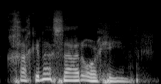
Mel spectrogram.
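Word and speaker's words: Chaknasar Orchim (הכנסת אורחים): So you see that CH, it's not Ch, it's Cha. Orchim, in this case, He. Chim. Chaknasar Orchim.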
